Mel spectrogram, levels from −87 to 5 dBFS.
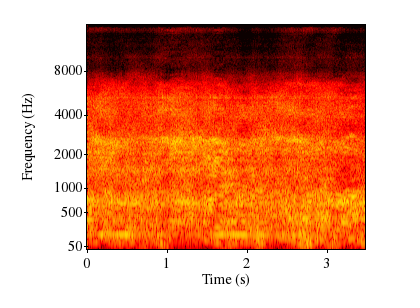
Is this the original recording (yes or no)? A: no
